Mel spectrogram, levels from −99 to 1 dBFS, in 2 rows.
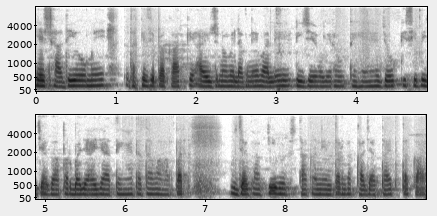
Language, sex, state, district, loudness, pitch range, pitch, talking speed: Hindi, female, Bihar, Vaishali, -19 LUFS, 175-195 Hz, 180 Hz, 240 wpm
